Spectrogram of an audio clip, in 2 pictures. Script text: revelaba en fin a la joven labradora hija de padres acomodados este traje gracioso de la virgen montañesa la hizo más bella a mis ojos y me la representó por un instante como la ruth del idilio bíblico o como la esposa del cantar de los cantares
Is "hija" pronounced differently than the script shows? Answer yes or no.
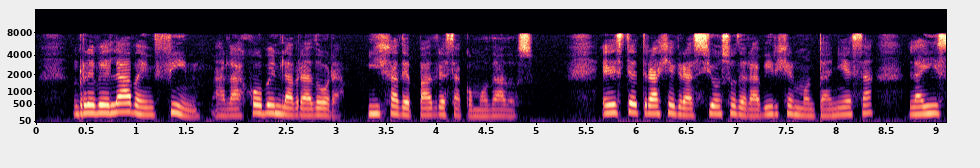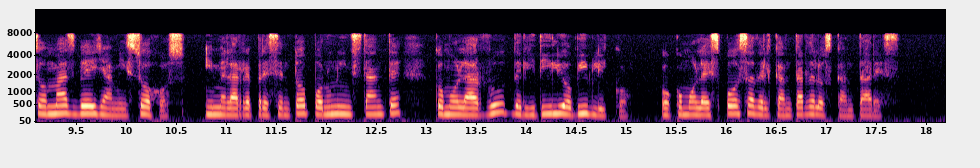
no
